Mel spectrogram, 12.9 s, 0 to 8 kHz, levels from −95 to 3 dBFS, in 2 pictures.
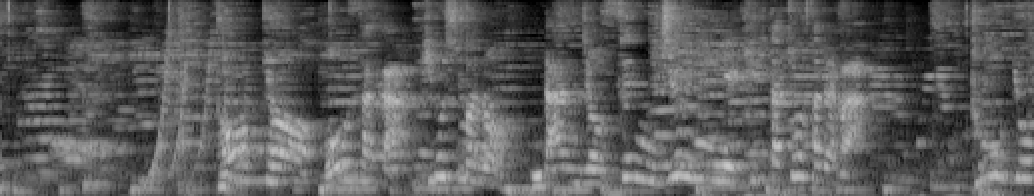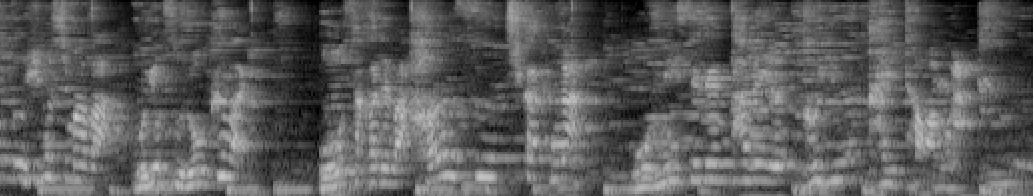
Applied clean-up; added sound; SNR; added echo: classical method WPE with log-MMSE.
